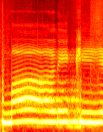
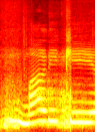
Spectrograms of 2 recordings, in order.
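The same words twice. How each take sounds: First: The first vowel is held long. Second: The first vowel is kept short. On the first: It means owner. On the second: It means king.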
